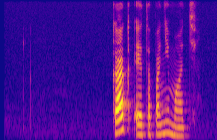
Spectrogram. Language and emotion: Russian, neutral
